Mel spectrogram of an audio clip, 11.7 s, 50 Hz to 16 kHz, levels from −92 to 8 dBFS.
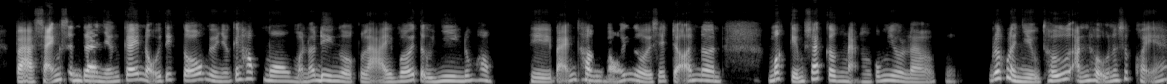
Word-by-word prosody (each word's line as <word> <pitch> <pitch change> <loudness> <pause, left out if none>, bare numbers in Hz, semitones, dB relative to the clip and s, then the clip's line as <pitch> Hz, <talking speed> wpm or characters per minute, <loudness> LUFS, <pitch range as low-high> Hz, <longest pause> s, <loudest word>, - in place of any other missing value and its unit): và 175 -2 +6
sản 230 +8 +5
sinh 250 -4 -1
ra 205 -2 +7
những 180 +3 -4
cái 235 +2 +6
nội 195 -6 -1
tiết 250 +2 -7
tố, 225 +4 +3
rồi 210 -4 -1
những 180 0 -6
cái 250 - -3
hormone 230 -9 +1
mà 170 - -5
nó 200 +5 -2
đi 220 0 +2
ngược 185 -4 -2
lại 165 0 -2
với 190 +6 +1
tự 170 - -4
nhiên, 195 +3 0
đúng 215 +2 -3
hông? 225 -2 -4 0.4
Thì 165 -3 -1
bản 235 +8 -2
thân 240 -3 +2
mỗi 220 - -2
người 190 -11 -1
sẽ 195 - -5
trở 200 - -1
nên 215 -5 +1 0.5
mất 275 +6 +1
kiểm 180 -1 0
soát 280 +8 +4
cân 210 -4 0
nặng, 175 - -4
cũng 200 +4 -4
như 210 -4 0
là, 160 -2 -2 0.3
ừm, 185 -2 -15 0.3
rất 300 +6 +3
là - - +5
nhiều 170 -5 0
thứ 215 +6 +3
ảnh 215 -8 -1
hưởng 215 -4 -1
đến 220 - 0
sức 290 +6 -8
khỏe. - - -6
210 Hz, 250 wpm, -23 LUFS, 185-235 Hz, 0.5 s, ra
